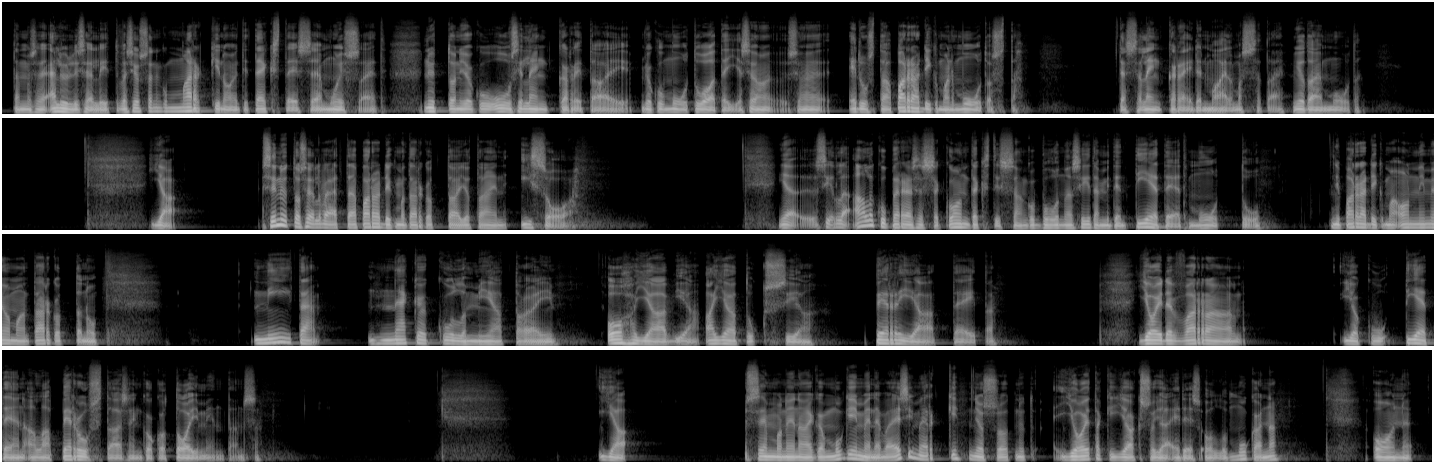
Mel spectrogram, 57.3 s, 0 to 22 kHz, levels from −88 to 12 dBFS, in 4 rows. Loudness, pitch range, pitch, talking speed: -24 LUFS, 90-110 Hz, 100 Hz, 90 wpm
